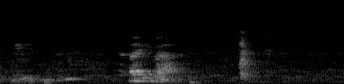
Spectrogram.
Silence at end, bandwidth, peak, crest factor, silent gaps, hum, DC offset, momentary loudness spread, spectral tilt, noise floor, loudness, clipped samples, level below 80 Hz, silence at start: 0 s; 9.8 kHz; -18 dBFS; 22 dB; none; none; under 0.1%; 25 LU; -7.5 dB/octave; -59 dBFS; -39 LUFS; under 0.1%; -70 dBFS; 0 s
